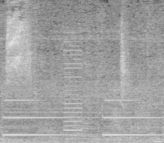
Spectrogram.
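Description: Two steady electronic tones about a second apart, a repeating device alarm over faint room noise: an ICU device obstruction alarm.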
